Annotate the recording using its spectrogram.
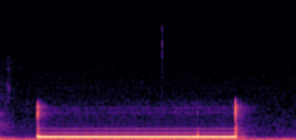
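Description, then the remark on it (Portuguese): A single steady telephone keypad tone holds for about two seconds, loud, then cuts off as a phone call is placed, leaving only faint background hiss. No one speaks. “Vamos fazer a ligação agora.”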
